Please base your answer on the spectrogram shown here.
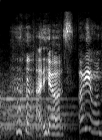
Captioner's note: laughing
